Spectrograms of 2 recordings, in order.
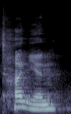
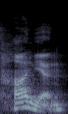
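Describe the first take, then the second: First: The name rhymes with Funyon. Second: The name does not rhyme with Funyon. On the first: The speaker calls it right. "it is Tunyon, which rhymes with Funyon" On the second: The speaker calls it wrong. "not Tanyan"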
